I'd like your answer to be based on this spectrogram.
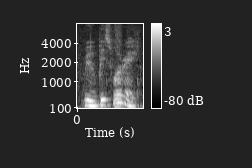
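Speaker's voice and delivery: plain reading voice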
